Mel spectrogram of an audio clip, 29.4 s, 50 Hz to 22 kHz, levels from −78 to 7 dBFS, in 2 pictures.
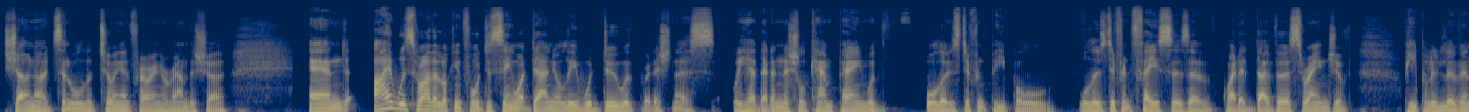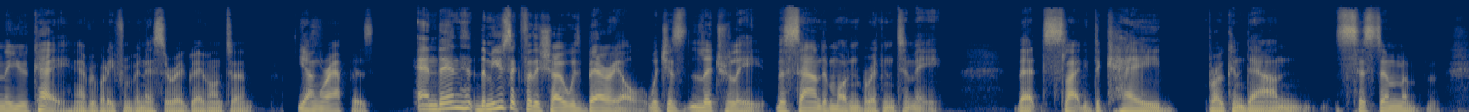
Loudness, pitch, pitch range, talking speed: -22 LUFS, 100 Hz, 95-110 Hz, 175 wpm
